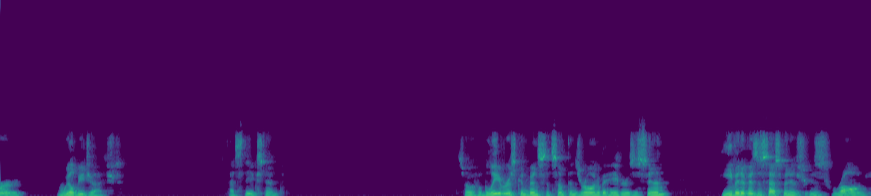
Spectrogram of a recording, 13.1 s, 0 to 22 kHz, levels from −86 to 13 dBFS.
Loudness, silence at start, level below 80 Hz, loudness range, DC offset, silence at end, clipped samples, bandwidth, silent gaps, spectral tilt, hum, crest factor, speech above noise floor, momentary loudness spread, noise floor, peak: -23 LUFS; 0 s; -66 dBFS; 14 LU; under 0.1%; 0.05 s; under 0.1%; 7.4 kHz; none; -6.5 dB/octave; none; 18 dB; 64 dB; 15 LU; -86 dBFS; -6 dBFS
